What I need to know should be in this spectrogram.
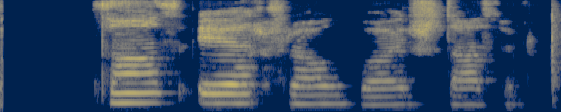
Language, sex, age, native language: Icelandic, female, 6, Icelandic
